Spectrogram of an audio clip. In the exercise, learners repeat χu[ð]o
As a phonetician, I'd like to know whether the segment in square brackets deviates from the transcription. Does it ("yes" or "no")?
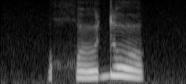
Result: yes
